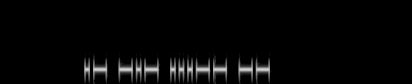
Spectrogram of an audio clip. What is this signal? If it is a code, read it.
Morse code, heard as a keyed tone, about 28 wpm, 700 Hz. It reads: AK3M
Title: USA Call Signs - 4 Characters - Repeated 2x - 28wpm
